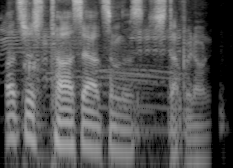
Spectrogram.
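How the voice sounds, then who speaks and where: A man with an American accent chats casually with his viewers while livestreaming a game, rambling and often restarting or correcting himself. His voice is low, sing-song and a bit bright, and he talks fairly quickly.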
